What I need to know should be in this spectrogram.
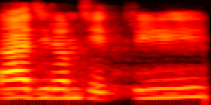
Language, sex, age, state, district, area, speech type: Nepali, female, 45-60, West Bengal, Jalpaiguri, urban, spontaneous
